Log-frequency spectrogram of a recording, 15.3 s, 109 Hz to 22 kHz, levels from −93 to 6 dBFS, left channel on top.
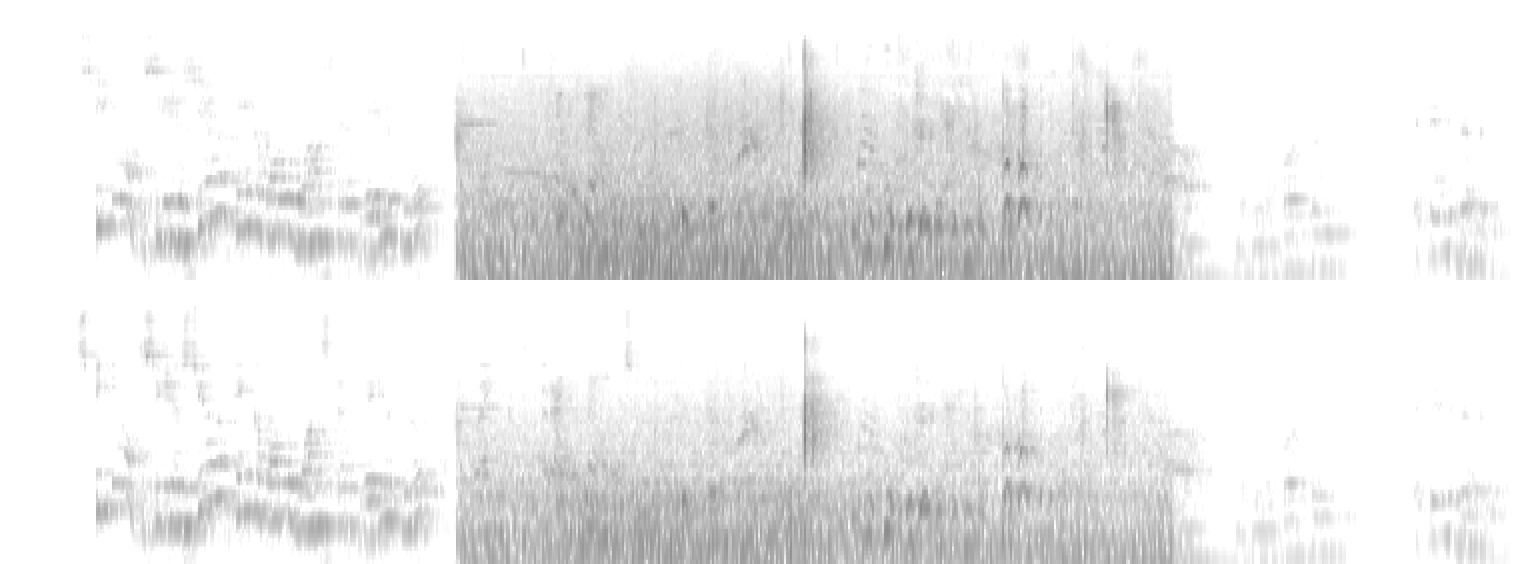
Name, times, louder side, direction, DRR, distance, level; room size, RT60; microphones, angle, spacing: voice 1, 0.8-4.2 4.7-5.0 5.4-6.8, right 1 dB, 50° right, 6.3 m, -68 dB
sound 1, 4.5-11.7, left 7 dB, 55° left, 0.4 m, -53 dB
voice 2, 8.9-13.5 14.1-15.1, left 2 dB, 75° left, 3.3 m, -78 dB
22.5 x 14.0 x 2.4 m
head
